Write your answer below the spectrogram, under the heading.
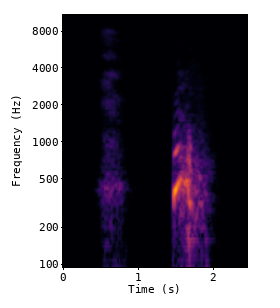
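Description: A soft in-breath followed by a single sharp sneeze, from hay fever.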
